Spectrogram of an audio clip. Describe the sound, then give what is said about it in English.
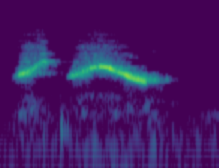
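A human-whistled wolf whistle, or catcall, plays alone in two clear parts: a short upward-sliding note, then a longer note that rises and falls away. “oh, a catcall whistle.”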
